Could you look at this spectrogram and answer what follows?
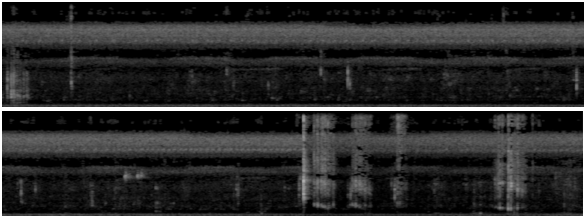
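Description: Eating sounds: quiet chewing, then a few short sharp sucks and clicks near the end, as cooked freshwater snails (langkitang) are sucked out of their shells. A steady high insect drone runs underneath.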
